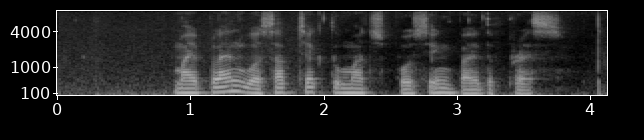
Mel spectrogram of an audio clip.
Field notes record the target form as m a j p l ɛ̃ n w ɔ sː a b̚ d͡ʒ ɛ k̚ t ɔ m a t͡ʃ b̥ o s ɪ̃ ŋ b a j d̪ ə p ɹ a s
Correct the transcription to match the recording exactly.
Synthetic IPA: m a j p l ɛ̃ n w ɔ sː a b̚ d͡ʒ ɛ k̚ t u m a t͡ʃ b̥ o s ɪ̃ ŋ b a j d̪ ə p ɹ ɛ s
